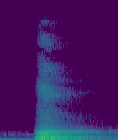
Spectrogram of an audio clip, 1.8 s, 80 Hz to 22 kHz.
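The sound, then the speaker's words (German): A deep breath is drawn in during a guided relaxation exercise: one long, airy inhale that swells suddenly, then slowly fades over about a second, alone against quiet background hiss. “bei 3 nehmen Sie einen tiefen Atemzug”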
